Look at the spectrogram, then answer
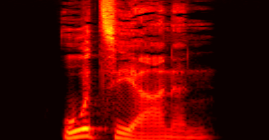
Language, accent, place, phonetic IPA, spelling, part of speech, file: German, Germany, Berlin, [ˈoːt͡seaːnən], Ozeanen, noun, De-Ozeanen.ogg
- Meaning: dative plural of Ozean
